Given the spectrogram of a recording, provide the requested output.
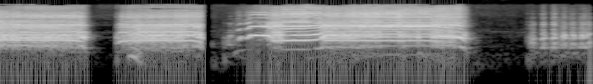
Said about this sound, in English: Screaming chickens. And we looked through the window and we saw just like feathers flying, and we saw the bobcat.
